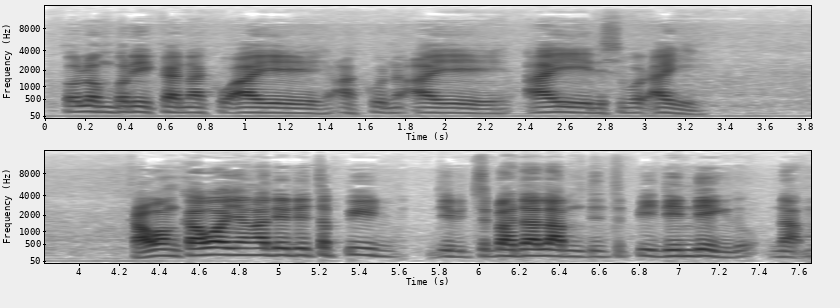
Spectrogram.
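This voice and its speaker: A man with a Malaysian Malay accent preaching, telling a story with emotion that climbs into fervent, high-pitched appeals and sinks low for quoted words. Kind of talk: sermon storytelling. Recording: dull lo-fi live stream audio.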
